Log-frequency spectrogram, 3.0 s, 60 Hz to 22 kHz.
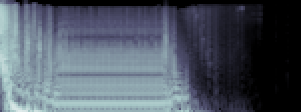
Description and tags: Hardstyke Kick 16
bassdrum, distorted-kick, distrotion, Hardcore, Hardcore-Kick, Hardstyle, Hardstyle-Kick, Kick, layered-kick, Rawstyle, Rawstyle-Kick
